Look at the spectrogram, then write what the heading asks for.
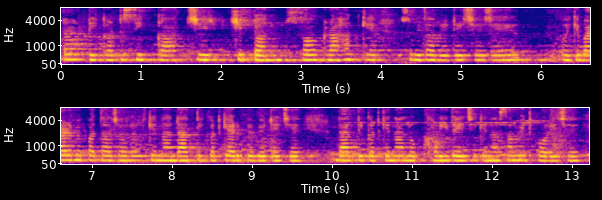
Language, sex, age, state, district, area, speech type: Maithili, female, 18-30, Bihar, Sitamarhi, urban, spontaneous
